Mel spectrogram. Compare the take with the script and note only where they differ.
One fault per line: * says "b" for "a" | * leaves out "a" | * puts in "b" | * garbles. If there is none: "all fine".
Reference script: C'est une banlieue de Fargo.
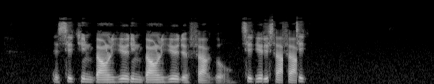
* puts in "une banlieue"
* garbles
